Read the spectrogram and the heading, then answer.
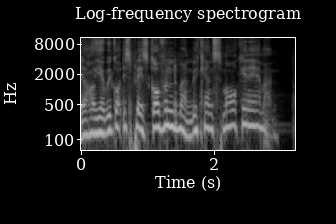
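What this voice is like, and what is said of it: Put-on Birmingham accent. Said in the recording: “It's a terrible shit Birmingham accent. ... No, that was good though.”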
